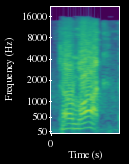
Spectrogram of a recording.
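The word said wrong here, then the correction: Tone Lōc: Are you going to Tone Lock? – Tone Loke. – Loke. Oh, we don't even know how to say it. Is that how you say it?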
